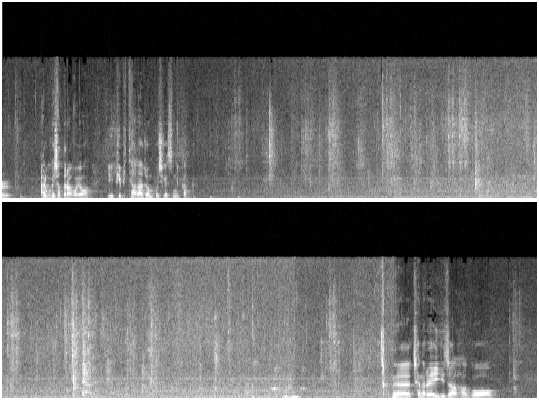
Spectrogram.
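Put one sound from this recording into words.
A middle-aged man speaks firmly into a microphone.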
